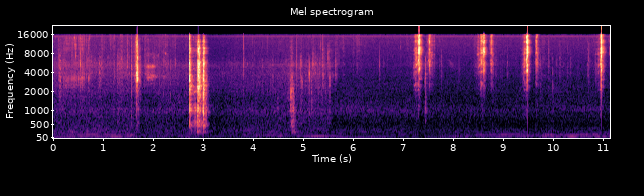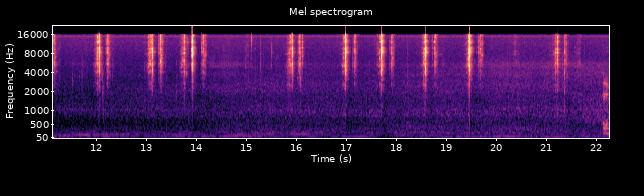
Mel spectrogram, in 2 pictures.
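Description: Scissors trim the roots of a hornbeam bonsai during repotting, making sharp, crisp snips at irregular intervals with a few quick clusters. The cuts are close over a quiet background with soft handling rustles.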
